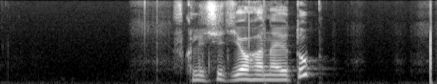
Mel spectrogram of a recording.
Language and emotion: Russian, positive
